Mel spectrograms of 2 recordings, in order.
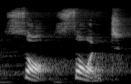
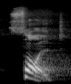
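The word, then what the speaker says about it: salt: সবাই মোটামুটি জানি নুনের ইংরেজি সল্ট স নয় উচ্চারণ সল্ট সল্ট সল্ট সল্ট দন্তস্য সল্ট যেকোনো ভালো রান্নায় আদা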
